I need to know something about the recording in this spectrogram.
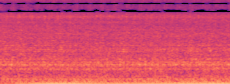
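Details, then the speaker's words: Automatic Jeep Wrangler bought totaled from auction, previously wouldn't start (owner thinks battery just needed charging), now started and idling: steady, even low idle with smooth hum, no knocks or misses; sounds pretty good, normal idle. "sounds pretty good to me that's amazing i'm so happy it started one way or another we got it running"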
